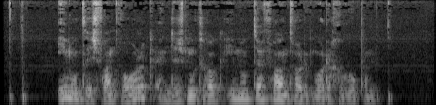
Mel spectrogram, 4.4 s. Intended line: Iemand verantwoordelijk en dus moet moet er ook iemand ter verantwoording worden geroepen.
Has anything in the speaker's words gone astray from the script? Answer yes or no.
yes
